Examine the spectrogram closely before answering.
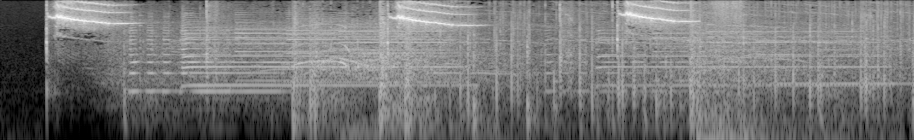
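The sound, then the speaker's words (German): Polish firecrackers set off during a stage performance of William Tell: dense, continuous crackling bangs, cut through by three shrill whistles that fall in pitch. “Seine polnischen Böller, die während der Tell-Vorstellung gezündet wurden, rissen das Publikum von den Sitzen.”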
